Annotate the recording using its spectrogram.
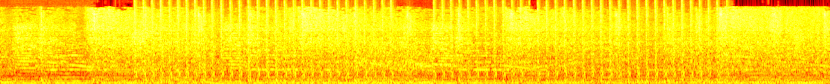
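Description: Rapid gunfire, many shots a second in a quick even run, from a gun fired out of a moving car's window. It starts about a second and a half in and stops shortly before the end, over loud dramatic trailer music.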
